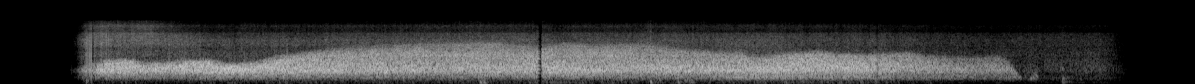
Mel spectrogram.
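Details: Venous Doppler signal heard during an ABPI (ankle-brachial pressure index) assessment.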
